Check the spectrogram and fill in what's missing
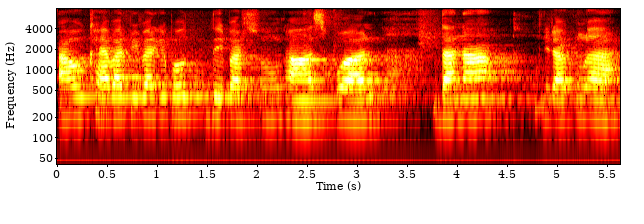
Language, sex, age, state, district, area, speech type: Odia, female, 60+, Odisha, Balangir, urban, spontaneous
